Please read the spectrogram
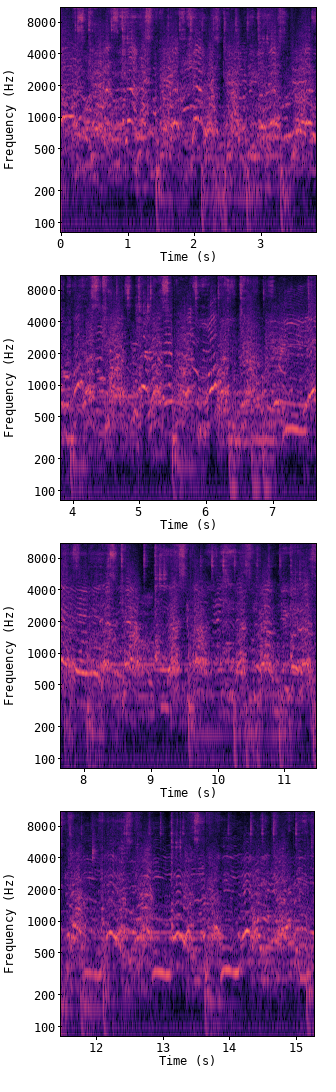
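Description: Packed crowd shouting and yelling over a DJ's hip-hop music at a live rap session, very loud throughout, with many voices at once.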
